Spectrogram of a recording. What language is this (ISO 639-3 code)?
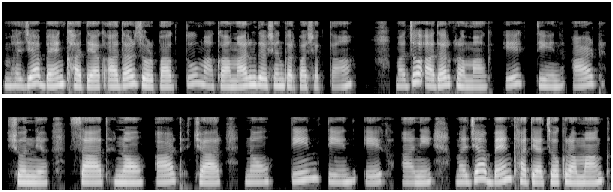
kok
